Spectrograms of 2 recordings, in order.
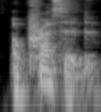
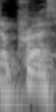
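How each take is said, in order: First: Oppressed is said with three syllables, op-press-ed. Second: Oppressed is said with two syllables, op-pressed.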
